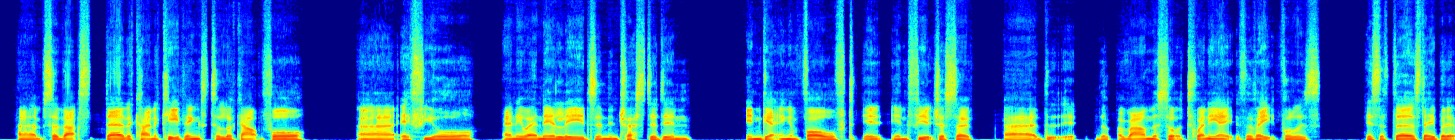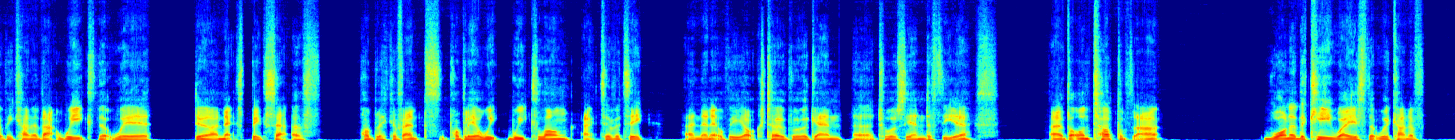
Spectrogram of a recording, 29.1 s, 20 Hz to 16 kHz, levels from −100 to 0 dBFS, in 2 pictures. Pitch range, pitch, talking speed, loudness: 90-105 Hz, 100 Hz, 195 wpm, -21 LUFS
